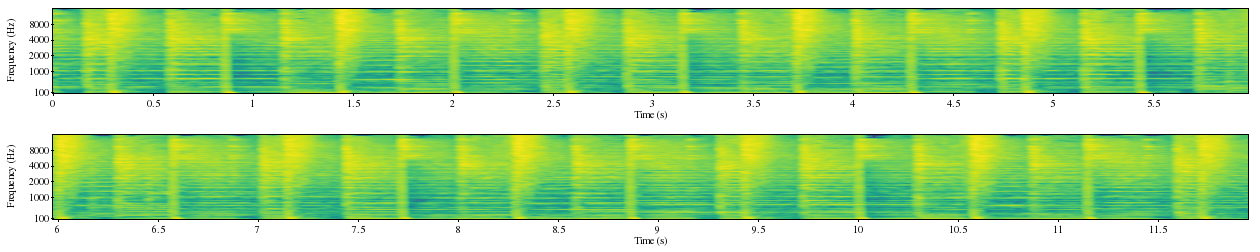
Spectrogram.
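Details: Upbeat electronic dance music with a steady pounding beat and layered synth chords fills the whole stretch; no animal voice stands out.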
